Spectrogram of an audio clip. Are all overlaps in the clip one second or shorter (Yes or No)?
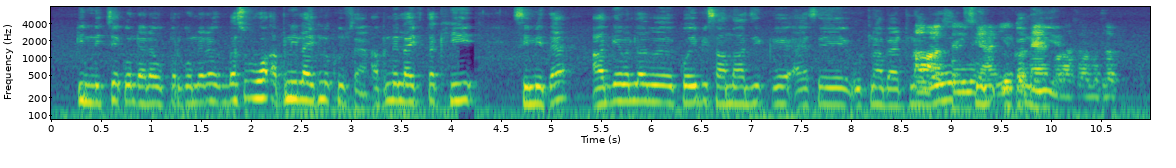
No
